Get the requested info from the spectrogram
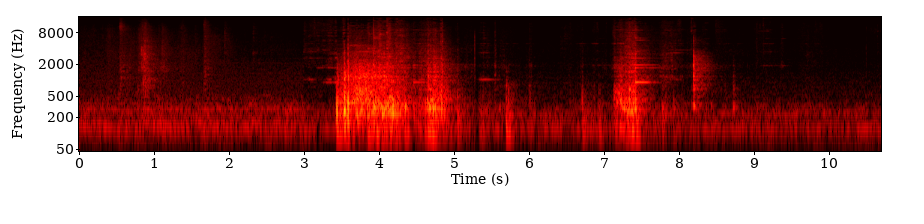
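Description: Steel canister billets being handled on a workbench: light clinks, with two louder scrapes of about a second each, a little over three seconds in and again about seven seconds in.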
